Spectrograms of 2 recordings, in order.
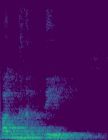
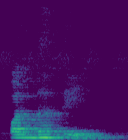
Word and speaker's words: पद्धति: थ फिर यह, पद्धति, कैसे वो इसका उच्चारण होता है, पद्धति, पद्धति, द में हल लगा है, आधा नहीं।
